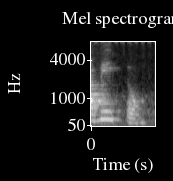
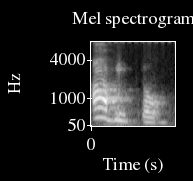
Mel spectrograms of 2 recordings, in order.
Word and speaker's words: hábito: Las tres palabras que estoy mencionando son diferentes a pesar que tiene las mismas grafías, las mismas sílabas. Pero, ¿en qué se diferencia? Se diferencia por una tilde.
